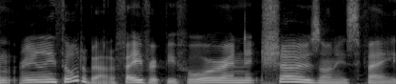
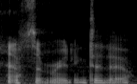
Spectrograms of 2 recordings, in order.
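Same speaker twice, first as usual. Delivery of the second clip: whisper; 8 dB quieter, faster than usual. Acted. Chifley answers softly.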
